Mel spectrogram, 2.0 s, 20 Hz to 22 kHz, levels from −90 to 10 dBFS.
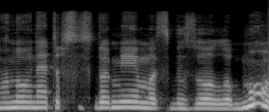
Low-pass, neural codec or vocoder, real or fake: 14.4 kHz; codec, 44.1 kHz, 2.6 kbps, SNAC; fake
